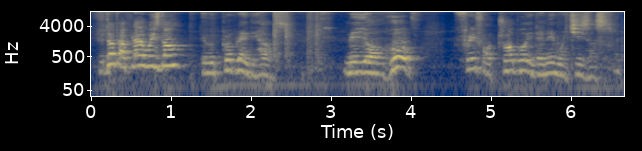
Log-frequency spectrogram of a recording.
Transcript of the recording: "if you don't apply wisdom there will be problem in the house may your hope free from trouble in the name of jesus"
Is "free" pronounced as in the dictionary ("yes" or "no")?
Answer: yes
